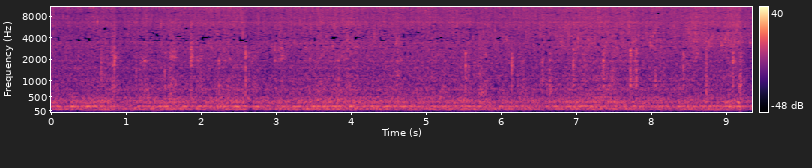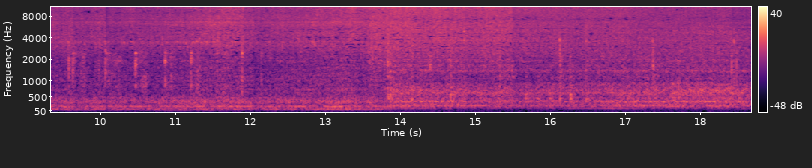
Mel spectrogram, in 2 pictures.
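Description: Chopped red chili and shallots sizzling in hot oil in a frying pan, with a wooden spatula scraping the bits off a plate, tapping and stirring in the pan. About three-quarters of the way through the sizzle turns brighter and louder.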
